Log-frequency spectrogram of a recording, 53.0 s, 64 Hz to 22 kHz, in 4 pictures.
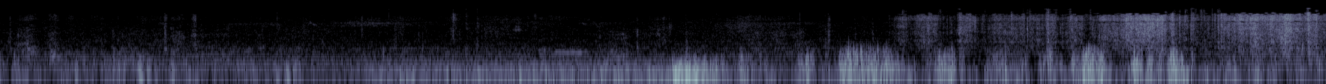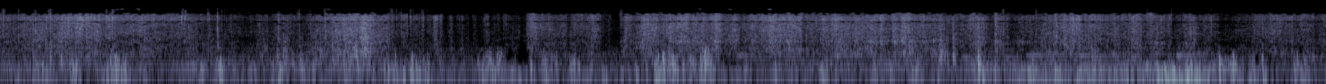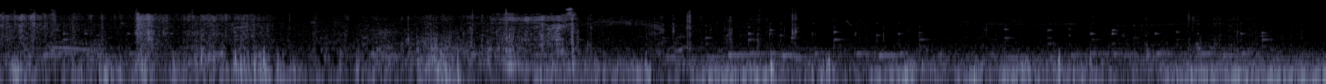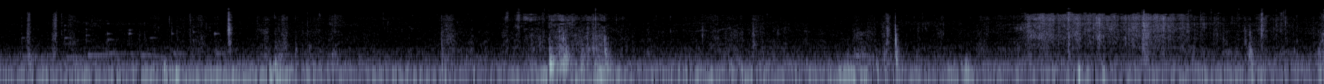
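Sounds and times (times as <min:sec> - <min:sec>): wind rumble on microphone: 0:00.0 - 0:53.0
plastic bags rustling: 0:08.8 - 0:29.4, 0:49.9 - 0:52.9
people talking: 0:26.6 - 0:29.2, 0:33.1 - 0:34.4.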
